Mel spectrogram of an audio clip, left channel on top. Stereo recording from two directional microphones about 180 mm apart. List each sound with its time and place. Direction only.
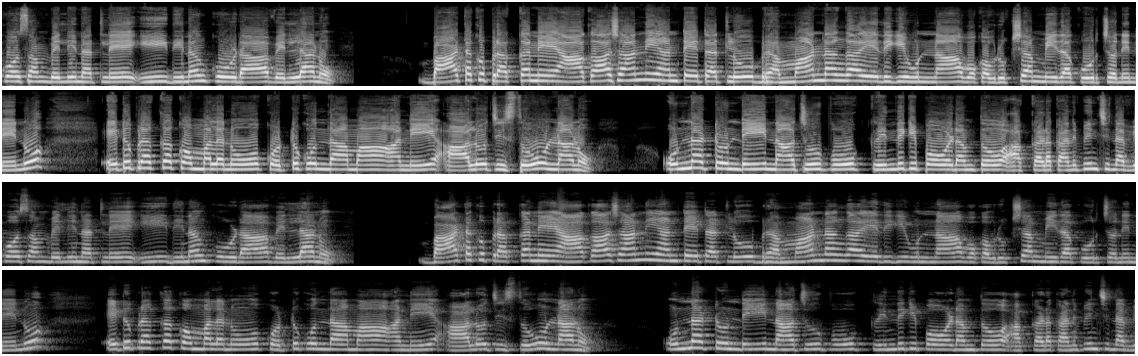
0.3 s speech: 35° left (ahead or behind)
4.3 s speech: 45° left (ahead or behind)
18.2 s speech: 50° left (ahead or behind)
